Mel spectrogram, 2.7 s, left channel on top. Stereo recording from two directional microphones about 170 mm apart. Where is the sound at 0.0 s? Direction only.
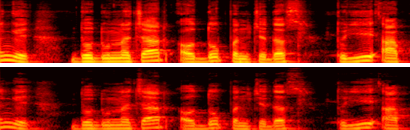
45° left (ahead or behind).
